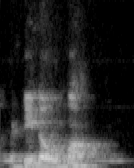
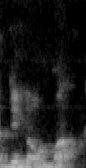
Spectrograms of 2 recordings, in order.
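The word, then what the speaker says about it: denouement: is the climax in the greek term called dinoma don't pronounce it as a denominator it's a dinoma but the spellings is like this the spelling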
